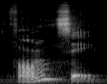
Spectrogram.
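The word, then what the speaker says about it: français: فرنس فرنس مش فرنسيه طبعا لا فون فونسي فرونسي فرونسي الحرف ده في الفرنسيه بيتنطق زي كلمه فرونسي سي ر زي ر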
